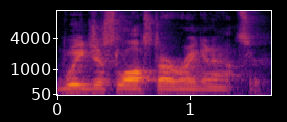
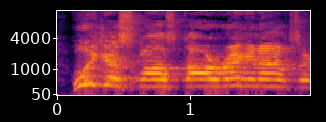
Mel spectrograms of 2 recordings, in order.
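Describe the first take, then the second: First: Low, soft understated remark; quiet aside. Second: Very high-pitched retold yell; exasperated shout. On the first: Real, not acted. Storyteller noting the announcer has fled, quiet aside. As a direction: drop it in softly after the commotion. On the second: Promoter telling Butcher off over the announcer, exasperated shout. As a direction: yell it as an outraged complaint, high throughout.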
